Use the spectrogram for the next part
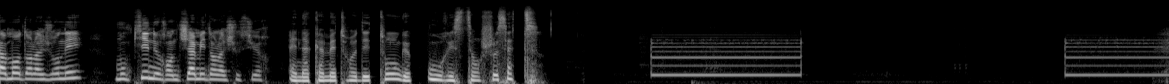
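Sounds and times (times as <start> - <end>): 
speech: 0.0 - 5.5
telephone tone of an incoming call: 6.5 - 8.1, 10.6 - 11.6.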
